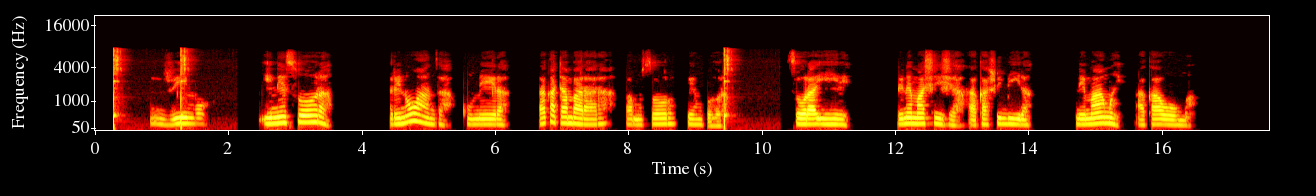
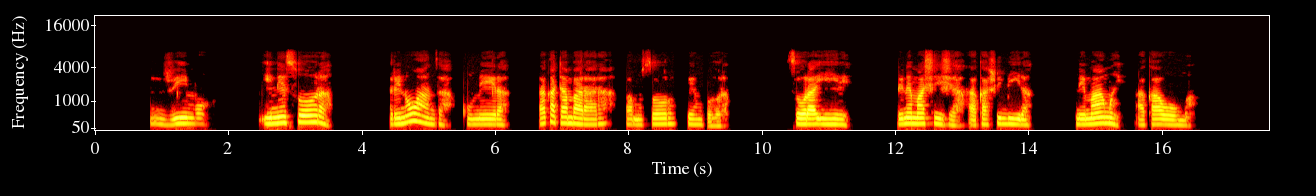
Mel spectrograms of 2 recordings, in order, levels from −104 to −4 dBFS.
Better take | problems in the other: second | background sound (Dishes, pots, and pans); 7 dB below the speech

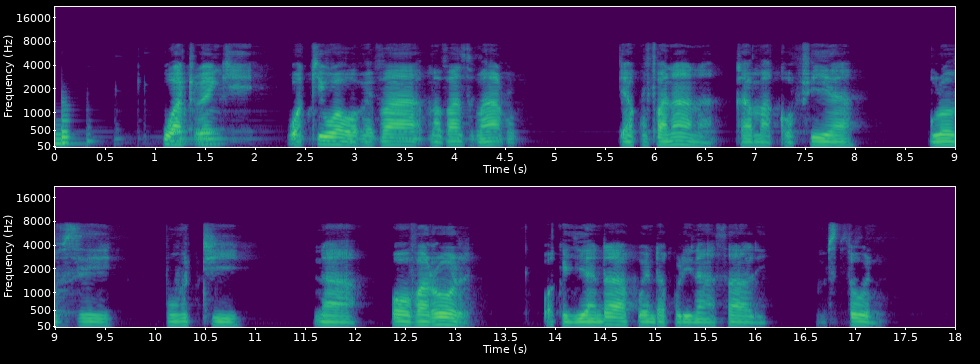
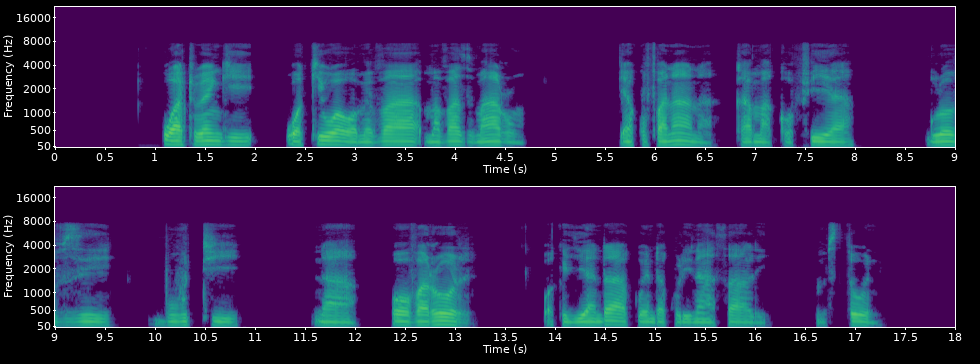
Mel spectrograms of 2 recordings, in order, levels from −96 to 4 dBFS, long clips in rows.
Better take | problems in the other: second | noise reduction (neural mask model DeepFilterNet 3)

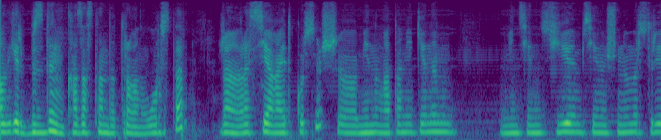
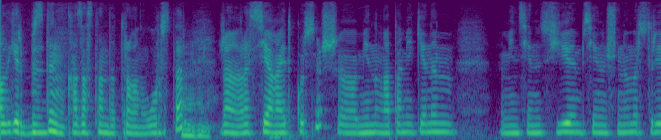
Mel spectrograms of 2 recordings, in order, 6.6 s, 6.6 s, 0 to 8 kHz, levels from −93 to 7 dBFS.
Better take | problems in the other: second | noise reduction (neural separator model SepFormer DNS4)

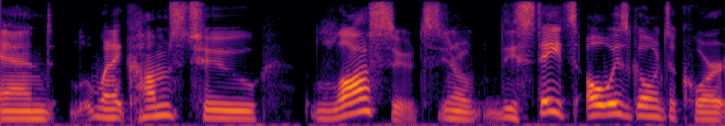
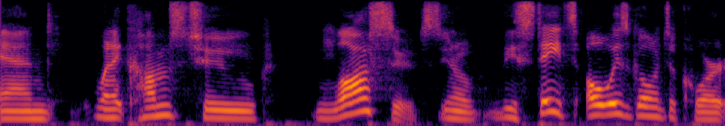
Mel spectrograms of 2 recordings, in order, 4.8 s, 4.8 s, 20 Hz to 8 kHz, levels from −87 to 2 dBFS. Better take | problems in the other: first | noise reduction (neural mask model DeepFilterNet 3)

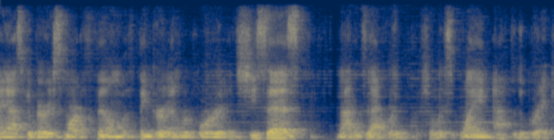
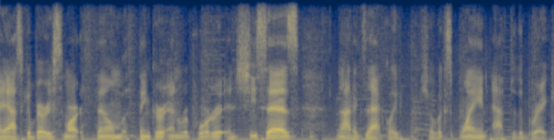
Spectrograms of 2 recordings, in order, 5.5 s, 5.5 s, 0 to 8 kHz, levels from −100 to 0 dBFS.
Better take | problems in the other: second | noise reduction (neural separator model SepFormer DNS4)

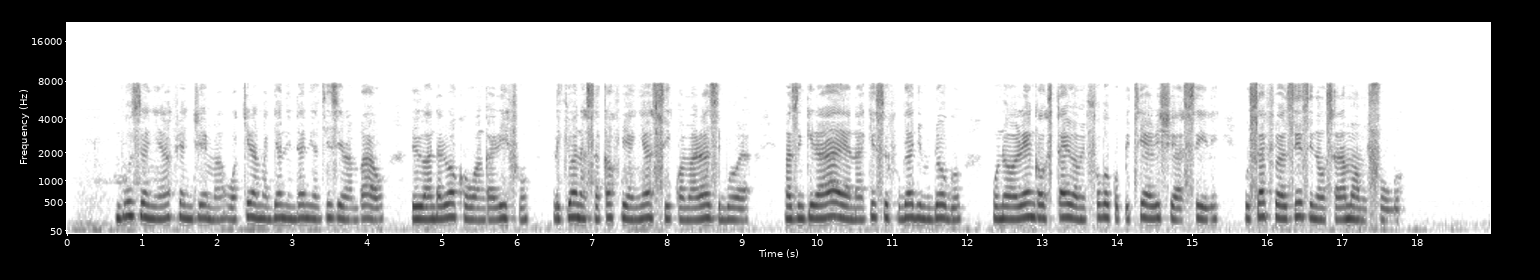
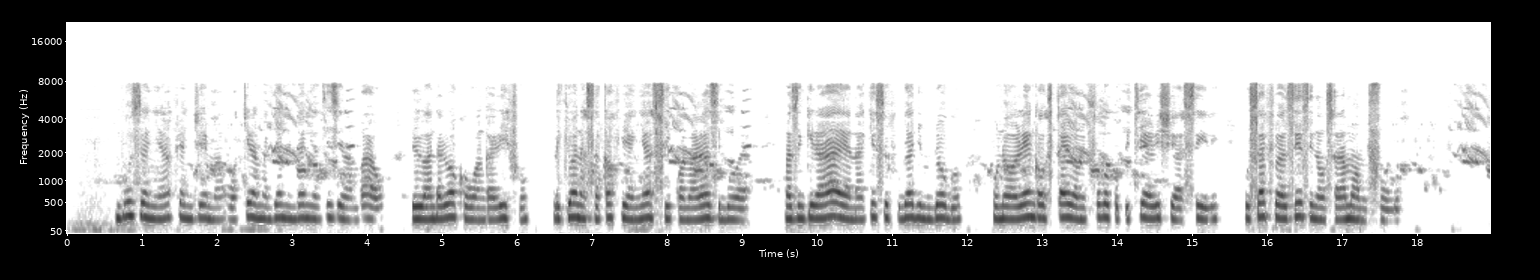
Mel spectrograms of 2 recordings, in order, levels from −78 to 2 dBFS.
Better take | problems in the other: first | noise reduction (classical method Wiener filter)

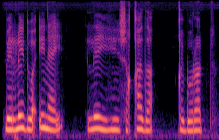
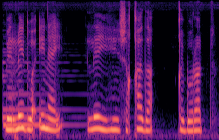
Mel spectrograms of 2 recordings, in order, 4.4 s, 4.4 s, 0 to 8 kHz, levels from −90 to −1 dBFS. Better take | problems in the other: first | background sound (Piano); 14 dB below the speech

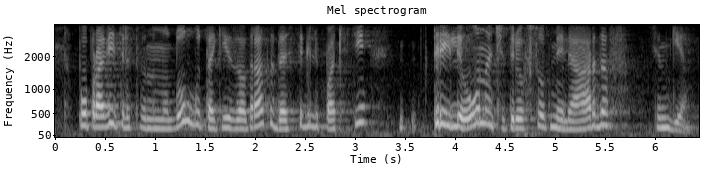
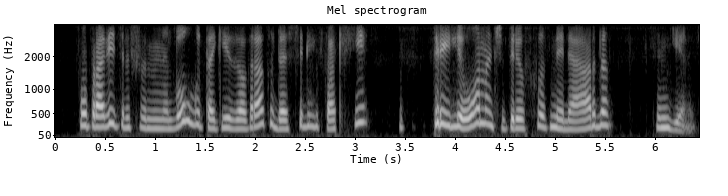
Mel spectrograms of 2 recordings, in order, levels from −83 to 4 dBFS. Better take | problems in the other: first | noise reduction (neural separator model SepFormer WHAM!)

